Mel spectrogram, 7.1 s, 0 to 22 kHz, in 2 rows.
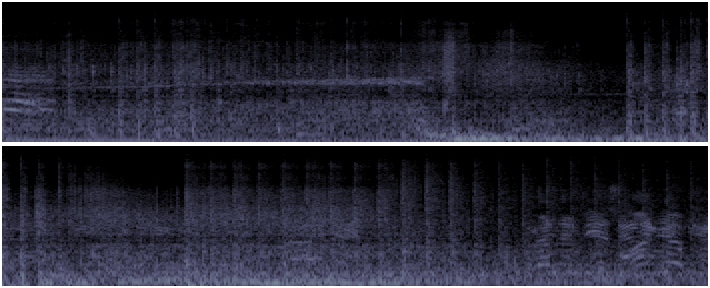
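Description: Artillery fire in the video game Company of Heroes 3, a dense mix of booming impacts and crackling gunfire that swells in the middle, with low rumbles rolling under the battle noise throughout.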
